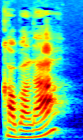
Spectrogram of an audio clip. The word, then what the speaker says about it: Kabbala: En het woord Kabbala, zo wordt het meestal uitgesproken, met een nadruk op de derde lettergreep, dat betekent het ontvangen.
